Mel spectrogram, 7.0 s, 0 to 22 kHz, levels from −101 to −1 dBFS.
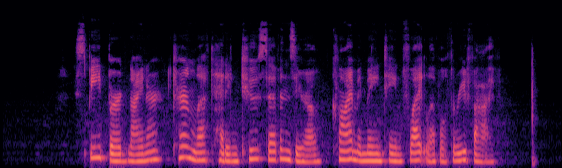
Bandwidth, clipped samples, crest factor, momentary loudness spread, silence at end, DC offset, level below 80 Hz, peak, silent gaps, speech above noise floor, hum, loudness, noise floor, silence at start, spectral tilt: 11 kHz; under 0.1%; 16 dB; 18 LU; 0.35 s; under 0.1%; -78 dBFS; -16 dBFS; none; 50 dB; none; -33 LUFS; -83 dBFS; 0.95 s; -6.5 dB/octave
